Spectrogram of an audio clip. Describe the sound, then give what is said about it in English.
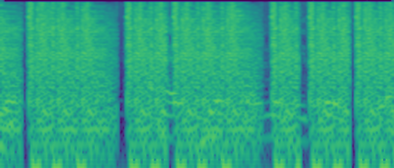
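Dense bursts of loud gunfire, a gunshot sound effect, crackle in rapid succession, separated by a few brief pauses, like a volley of shots with no voices. “Hit, gunshot for T Money.”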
